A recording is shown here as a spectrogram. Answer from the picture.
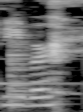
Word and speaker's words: Deaver: heard of the Deaver, I thought it was beaver at first, like the animal beaver, like how you spell it. Until I realized, wait, it's not beaver, it's Deaver.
